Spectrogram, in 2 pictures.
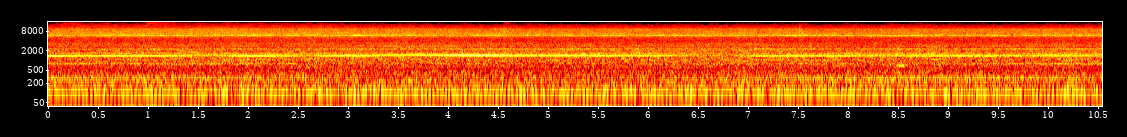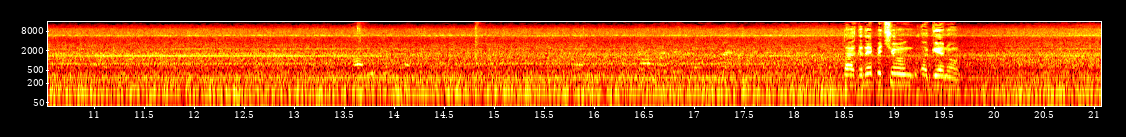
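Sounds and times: powerhouse machinery drone: 0.0 - 21.0.

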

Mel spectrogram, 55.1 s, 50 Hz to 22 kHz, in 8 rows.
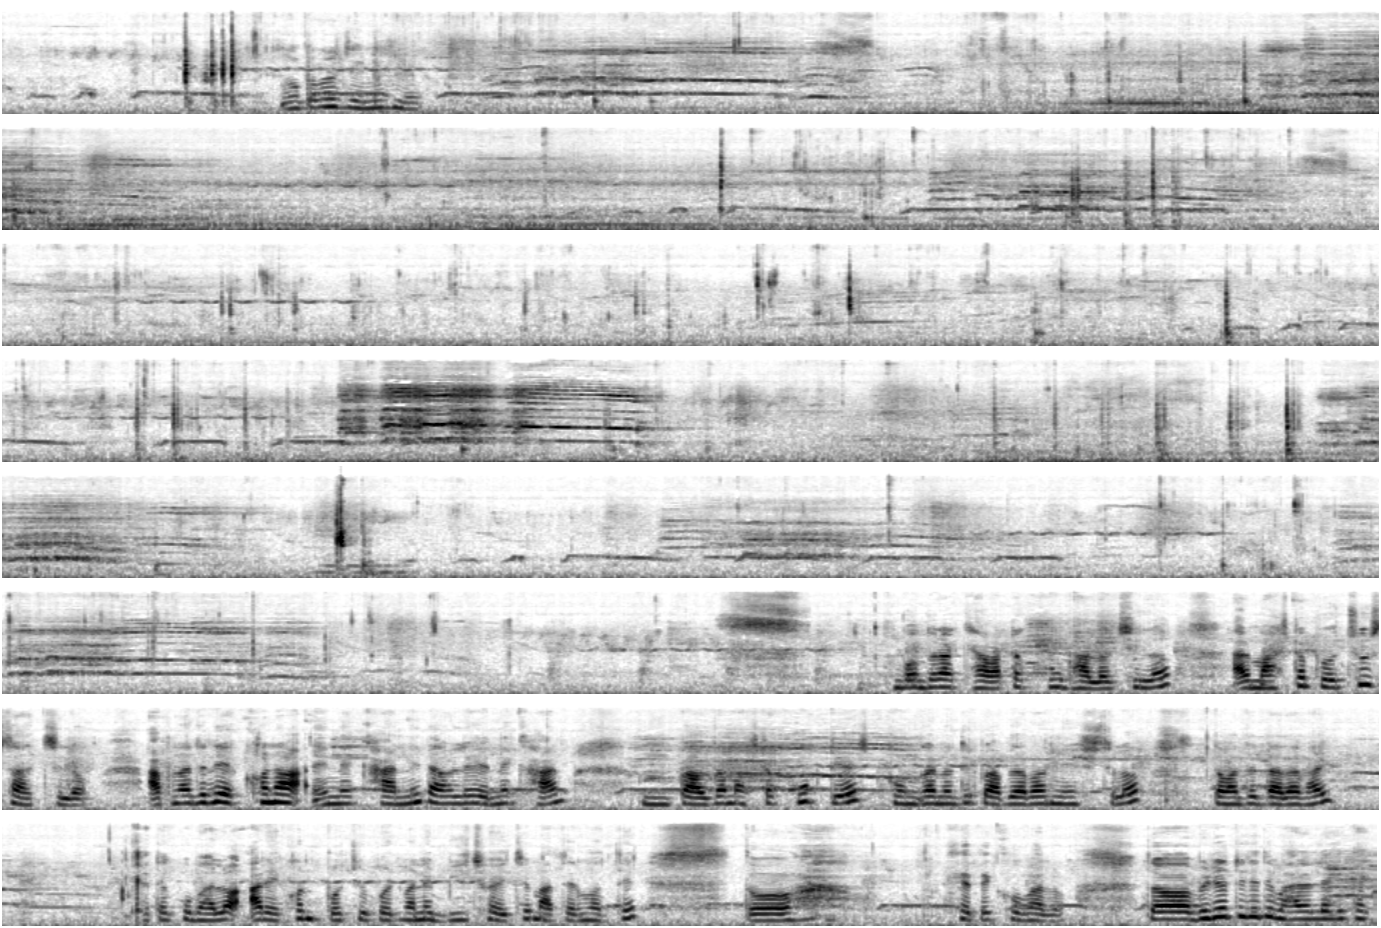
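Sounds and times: rooster crowing: 1.8 - 4.7, 5.3 - 13.7, 20.1 - 29.0, 30.3 - 33.3, 34.2 - 36.8, 44.3 - 46.1, 47.5 - 48.8, 54.8 - 55.0.

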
